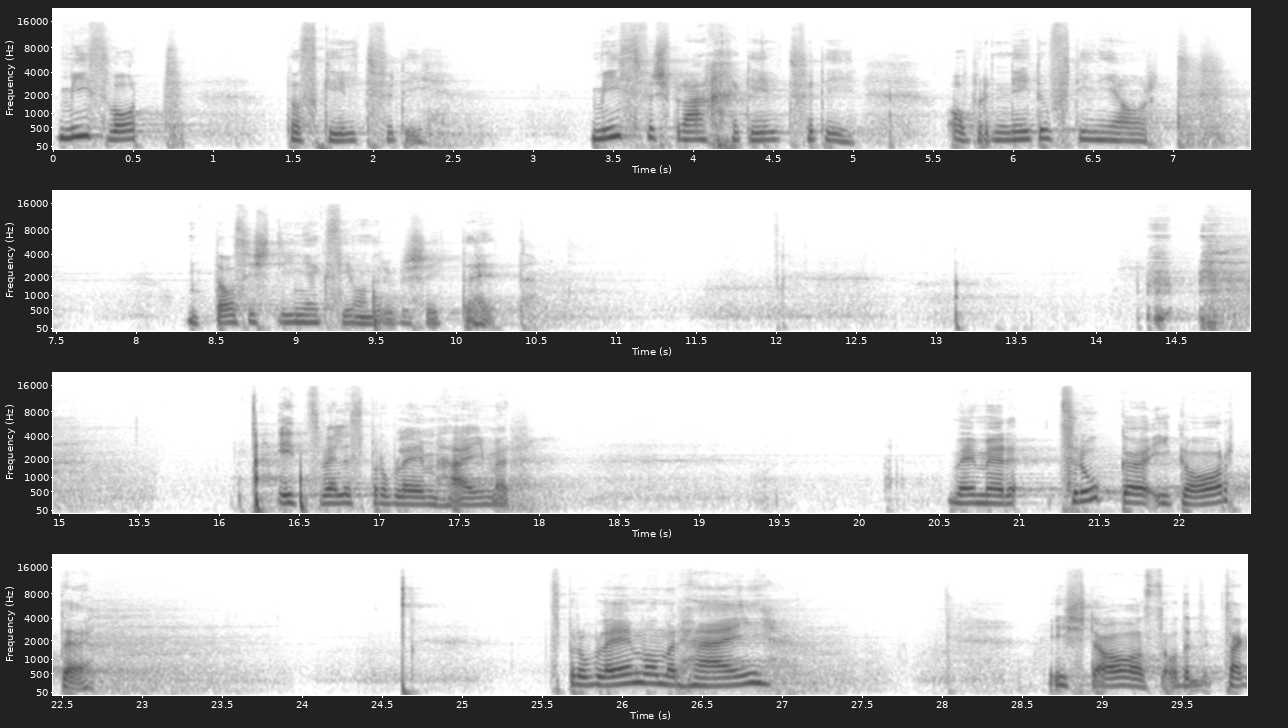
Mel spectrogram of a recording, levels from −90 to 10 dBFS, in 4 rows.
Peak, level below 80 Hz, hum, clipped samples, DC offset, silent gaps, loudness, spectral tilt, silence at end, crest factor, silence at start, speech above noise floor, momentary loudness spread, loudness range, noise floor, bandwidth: -8 dBFS; -58 dBFS; none; under 0.1%; under 0.1%; none; -31 LUFS; -5.5 dB/octave; 0 s; 26 dB; 0.05 s; 43 dB; 24 LU; 16 LU; -73 dBFS; 15.5 kHz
